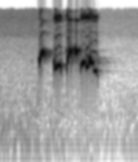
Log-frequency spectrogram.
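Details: Red-whiskered bulbul kept in a cage in Thailand sings one brisk training phrase of bright, slurred whistles, rising then falling, under a second long.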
